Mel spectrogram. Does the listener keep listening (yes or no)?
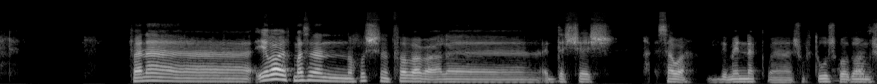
no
